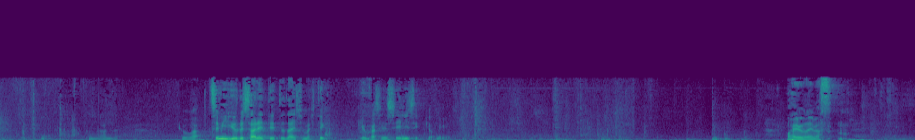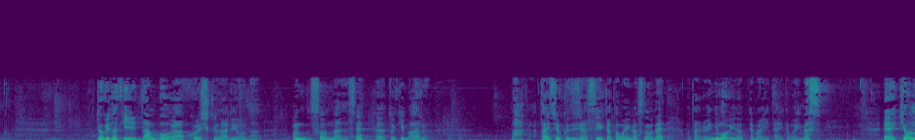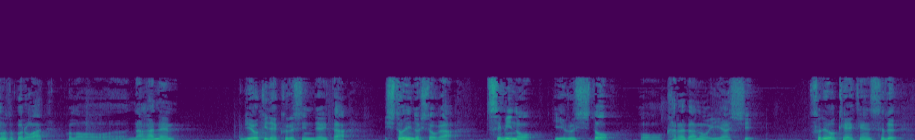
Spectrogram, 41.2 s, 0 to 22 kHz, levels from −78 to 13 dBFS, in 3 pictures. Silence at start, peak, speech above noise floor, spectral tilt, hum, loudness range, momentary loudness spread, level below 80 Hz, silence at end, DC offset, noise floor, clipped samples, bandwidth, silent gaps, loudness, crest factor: 0 s; -6 dBFS; 27 dB; -4.5 dB/octave; none; 11 LU; 23 LU; -46 dBFS; 0 s; under 0.1%; -55 dBFS; under 0.1%; 10.5 kHz; none; -28 LUFS; 24 dB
